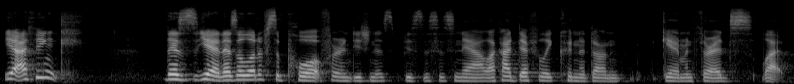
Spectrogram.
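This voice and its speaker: A woman's voice: on the low side, moderate pace, a bit bright. A woman answering on a panel, hesitant with many fillers. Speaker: guest business owner. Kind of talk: panel discussion.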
